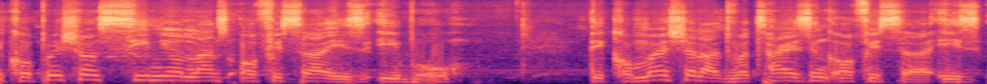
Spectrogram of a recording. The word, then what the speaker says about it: Igbo: Actually, it's Ebo, it's Ibo. It's not IGBO.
